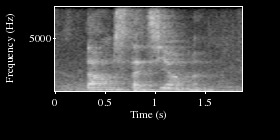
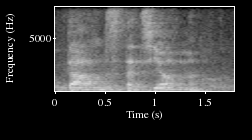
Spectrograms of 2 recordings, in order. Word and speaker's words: Darmstadtium: Darmstadtium. Darmstadtium. Le D, en fait, avant le dernier T, ne se prononce pas. Le D est muet.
